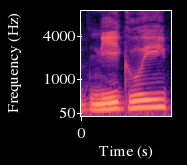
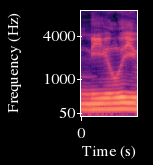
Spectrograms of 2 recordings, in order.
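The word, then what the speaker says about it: Neagley: In the book, her name was pronounced uh Nigley, but in the show, they they pronounce it Neely, which I'm just going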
